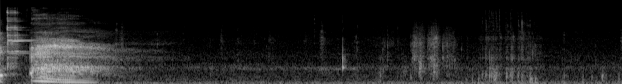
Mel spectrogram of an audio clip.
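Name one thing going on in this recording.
A man sips a drink.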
